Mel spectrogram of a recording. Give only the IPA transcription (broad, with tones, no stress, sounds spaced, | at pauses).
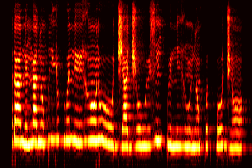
ɾ aː˧ n ɛ̃˨ ŋ a˧ d ɔ̃˧ ɓ i˦ j ə˦ ɡʷ ɛ˦ n eː˧ ɣ ɔ̃˦ ɾ oː˦˨ d͡ʒ a˨ d͡ʒ o˨ w ɨ˨ z ĩ˦ k͡p ɨ˨ n i˨ ɣ ũ˨ d ɔ̃˨ p ə˨˦ k͡p o˨˦ d͡ʒ ɔ̃˨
